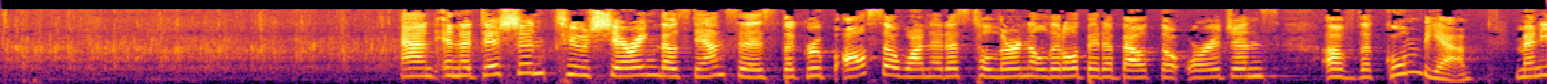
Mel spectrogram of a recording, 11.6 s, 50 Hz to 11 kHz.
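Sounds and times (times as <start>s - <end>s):
audience applause: 0.0s - 3.0s
speech: 3.2s - 11.5s.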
